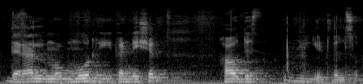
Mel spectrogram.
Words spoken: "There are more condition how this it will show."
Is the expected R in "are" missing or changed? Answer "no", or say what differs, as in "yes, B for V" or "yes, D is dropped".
yes, L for R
